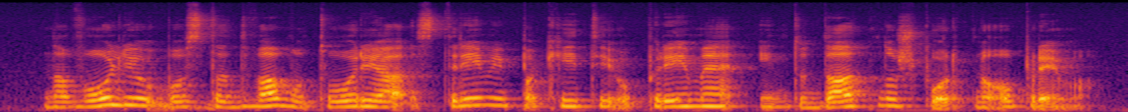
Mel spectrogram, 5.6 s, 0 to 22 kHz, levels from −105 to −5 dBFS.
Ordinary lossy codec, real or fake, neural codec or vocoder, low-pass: none; real; none; 19.8 kHz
